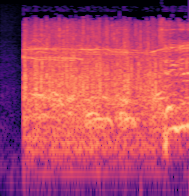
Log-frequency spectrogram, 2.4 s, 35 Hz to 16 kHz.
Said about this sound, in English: Standing atop an open-air bus at Istanbul's international airport, Turkish Prime Minister Recep Tayyip Erdogan told a cheering crowd of more than 10,000 that the violence and brutality must end immediately.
